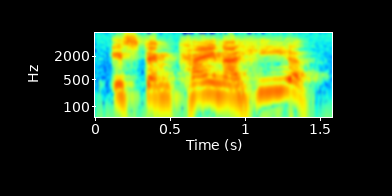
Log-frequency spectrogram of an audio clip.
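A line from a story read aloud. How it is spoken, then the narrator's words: Shouting. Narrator (German): schrie jetzt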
